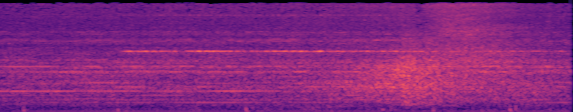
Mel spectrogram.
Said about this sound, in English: You're going to hear a subway door close. It's like a guillotine.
